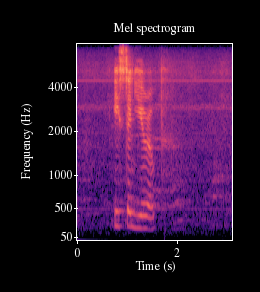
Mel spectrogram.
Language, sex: English, female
